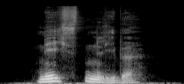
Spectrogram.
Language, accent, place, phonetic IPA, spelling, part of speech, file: German, Germany, Berlin, [ˈnɛːçstn̩ˌliːbə], Nächstenliebe, noun, De-Nächstenliebe.ogg
- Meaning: 1. charity 2. altruism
